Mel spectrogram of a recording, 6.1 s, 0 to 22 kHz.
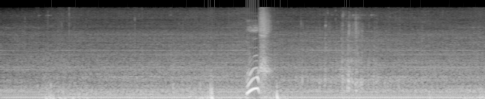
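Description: Generator engine running steadily under the load of a 3.5 kW induction furnace, a low hum. About three seconds in, a short cry that rises then falls cuts through once.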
